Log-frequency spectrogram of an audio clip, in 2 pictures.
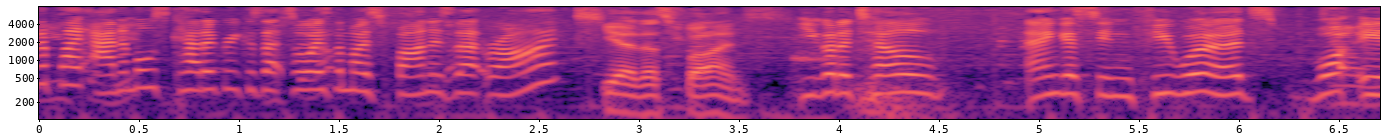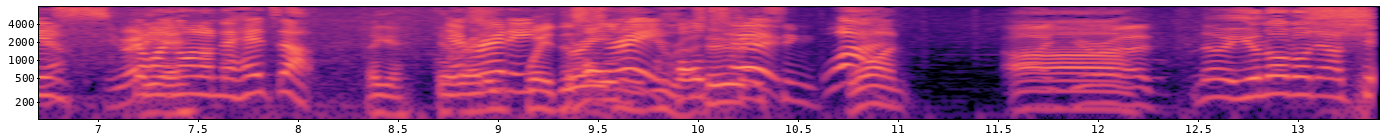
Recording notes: live from the World Famous Rooftop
